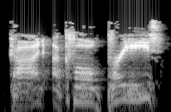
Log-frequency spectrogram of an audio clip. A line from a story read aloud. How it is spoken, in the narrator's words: he growled softly, infuriated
